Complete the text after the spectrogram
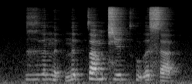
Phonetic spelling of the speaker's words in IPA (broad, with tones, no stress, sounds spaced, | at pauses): ɣ ɨ˧ ə̯ n ə˨˩ t̚ n ə˦˥ t̚ t̪ a˧ m t͡ɕ e˧ t̪ʰ ṵ˧˥ ə̯ s a˨˩ k̚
